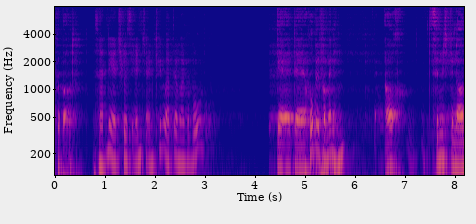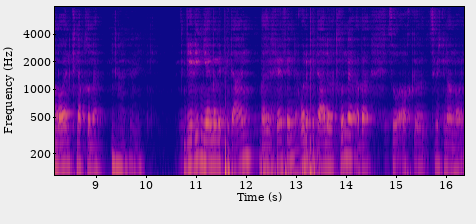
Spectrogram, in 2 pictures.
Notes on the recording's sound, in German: Ton leider mit etwas Hall.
